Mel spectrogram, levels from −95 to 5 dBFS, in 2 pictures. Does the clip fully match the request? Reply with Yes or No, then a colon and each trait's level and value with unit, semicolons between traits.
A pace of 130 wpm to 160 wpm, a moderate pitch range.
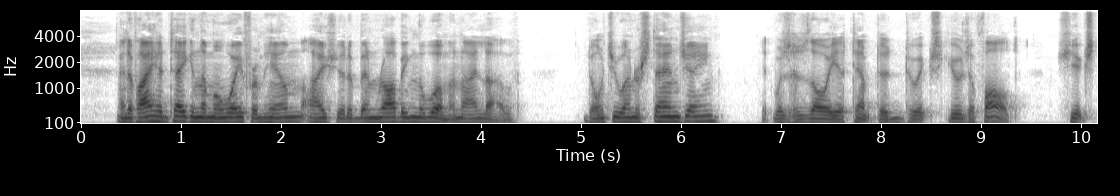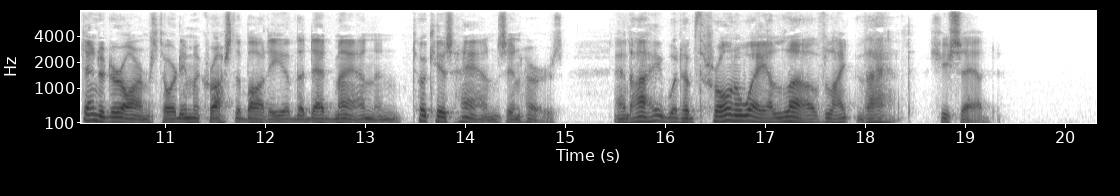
No: average, 185 wpm; average, 3.8 semitones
